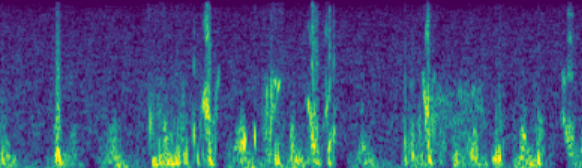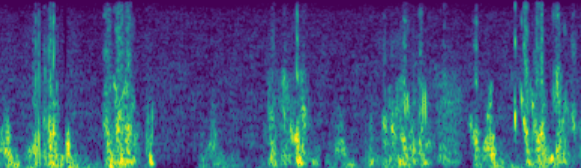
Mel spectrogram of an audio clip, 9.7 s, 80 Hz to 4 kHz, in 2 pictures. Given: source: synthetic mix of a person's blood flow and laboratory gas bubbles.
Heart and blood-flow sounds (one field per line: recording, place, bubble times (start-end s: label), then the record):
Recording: Doppler ultrasound of blood flow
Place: precordium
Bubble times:
0.00-0.09 s: bubbles
0.43-0.54 s: bubbles
1.21-1.84 s: bubbles
2.08-2.36 s: bubbles
2.50-2.82 s: bubbles
3.34-4.21 s: bubbles
4.43-4.54 s: bubbles
4.66-4.83 s: bubbles
5.04-5.35 s: bubbles
5.69-5.99 s: bubbles
6.05-6.17 s: bubbles
7.07-7.52 s: bubbles
7.88-8.70 s: bubbles
8.73-8.88 s: bubbles
9.09-9.70 s: bubbles
From the record:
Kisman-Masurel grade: 242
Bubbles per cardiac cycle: several, 3 to 8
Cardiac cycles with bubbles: 100%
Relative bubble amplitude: moderate (0.250 to 0.450)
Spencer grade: 3 (all of the cardiac periods contain showers or single bubble signals, but not dominating or overriding the cardiac motion signals)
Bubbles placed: only in the low amplitude regions of the cardiac cycle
